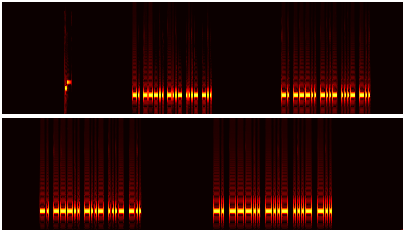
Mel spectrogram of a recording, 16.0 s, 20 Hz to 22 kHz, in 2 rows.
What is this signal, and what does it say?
Morse code, heard as a keyed tone, about 39 wpm, 700 Hz. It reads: N8XVD N8XVD N8XVD N8XVD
